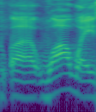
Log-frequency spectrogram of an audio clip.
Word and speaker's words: Huawei: Now, Huawei, it's spelled H-U-A-W-E-I, but it's pronounced Huawei.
